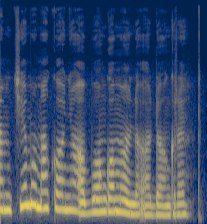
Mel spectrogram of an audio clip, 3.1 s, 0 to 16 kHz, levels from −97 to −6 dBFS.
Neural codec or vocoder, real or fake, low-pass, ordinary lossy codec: vocoder, 48 kHz, 128 mel bands, Vocos; fake; 14.4 kHz; none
